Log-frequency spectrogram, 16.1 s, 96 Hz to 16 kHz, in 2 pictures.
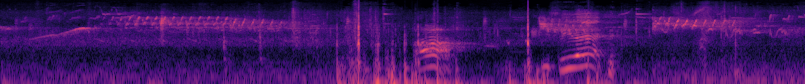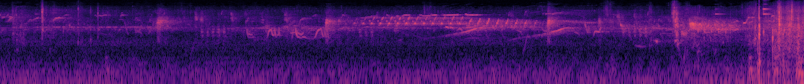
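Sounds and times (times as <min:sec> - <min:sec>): steady low rumble: 0:00.0 - 0:16.0
wild birds trilling and whistling: 0:00.0 - 0:16.0.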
